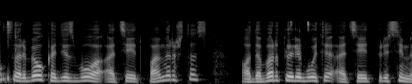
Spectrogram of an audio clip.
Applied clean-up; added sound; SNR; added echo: neural mask model Resemble Enhance denoiser.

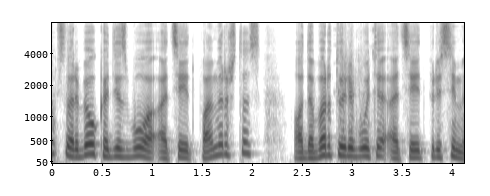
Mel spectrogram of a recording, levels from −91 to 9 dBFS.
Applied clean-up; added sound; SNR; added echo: neural separator model SepFormer DNS4.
